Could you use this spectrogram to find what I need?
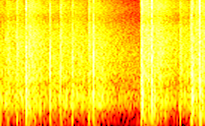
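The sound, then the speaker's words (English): Rapid gunfire in a gunfight between army rangers and guerrillas in a Philippine jungle, many loud sharp cracks in quick irregular succession with a brief lull near the middle before the shots resume. “Under a blazing mid-morning sun, a gunfight rages in the Philippine jungle.”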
